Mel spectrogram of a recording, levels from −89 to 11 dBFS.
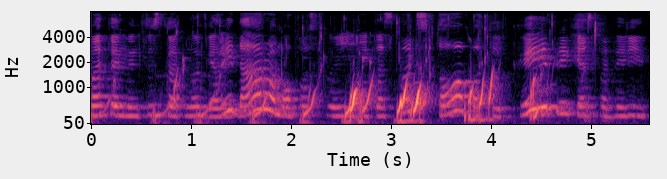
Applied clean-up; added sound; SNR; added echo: none; Water / Liquid; -4 dB; none.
